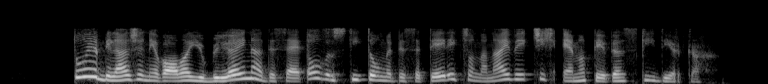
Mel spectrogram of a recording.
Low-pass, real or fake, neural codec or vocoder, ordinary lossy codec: 5.4 kHz; fake; codec, 16 kHz, 0.5 kbps, X-Codec, HuBERT features, trained on balanced general audio; none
